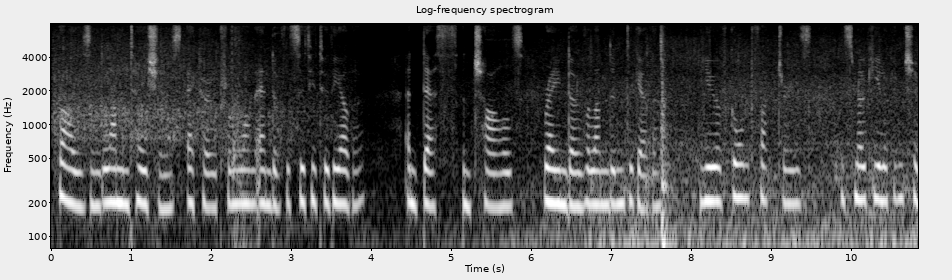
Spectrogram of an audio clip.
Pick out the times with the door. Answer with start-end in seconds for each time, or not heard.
2.2-3.2, 7.6-8.3.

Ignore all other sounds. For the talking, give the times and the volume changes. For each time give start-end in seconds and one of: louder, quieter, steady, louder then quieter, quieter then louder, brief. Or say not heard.
0.0-10.8 steady.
